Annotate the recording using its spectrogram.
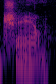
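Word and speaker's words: Chaim: how to pronounce it get some flat phlegm in the back of your throat and rattle it oh so that's how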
